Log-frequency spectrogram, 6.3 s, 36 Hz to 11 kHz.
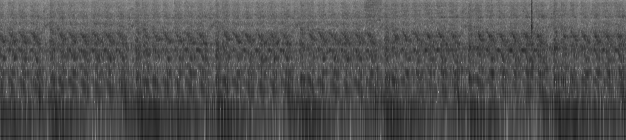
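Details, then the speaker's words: Ford 7.3 diesel cold start at about 32°F: a slow, rhythmic cranking chug for a long stretch without catching, to build oil pressure before glow plugs are rerun, after which it fires; extended cranking on cold start. "okay I don't like cranking that long one more time it'll fire up now it's got oil pressure and we got some hot glow plugs"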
